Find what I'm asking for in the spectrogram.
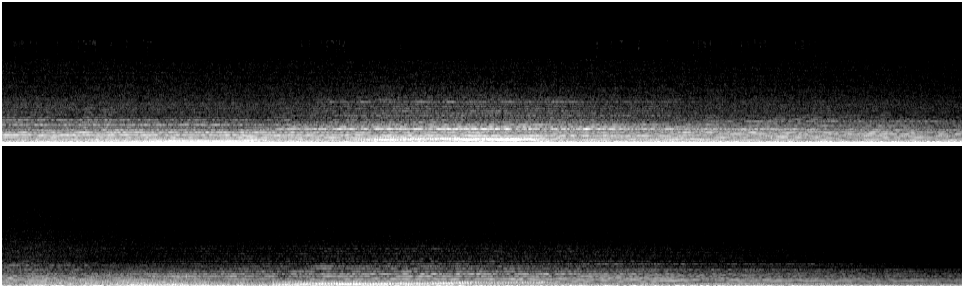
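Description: Underwater whale calls at Ubatuba, a series of low moaning, rising and falling tones, sound over a steady hum of engine-like drone and background noise, with no voices.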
